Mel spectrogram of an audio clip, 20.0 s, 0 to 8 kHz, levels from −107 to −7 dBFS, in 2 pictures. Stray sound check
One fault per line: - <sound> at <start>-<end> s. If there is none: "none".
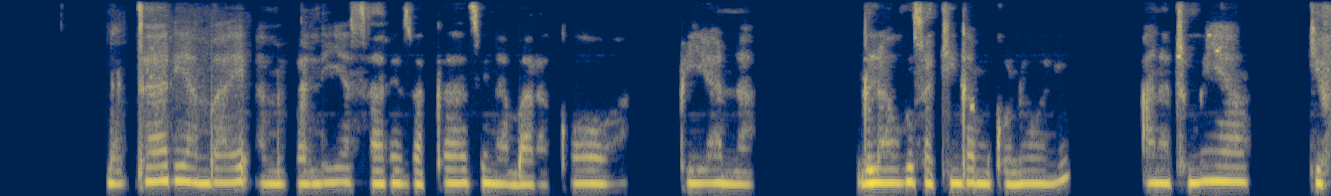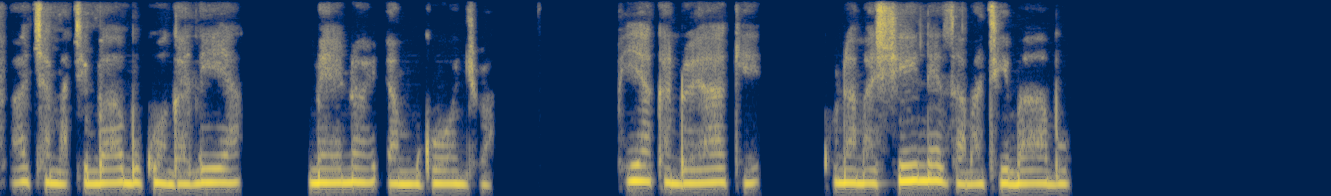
none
